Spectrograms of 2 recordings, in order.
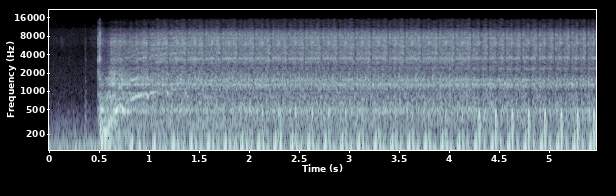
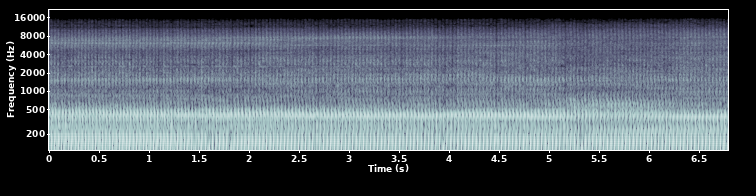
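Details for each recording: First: Free riding mower being revived, spark confirmed, plug black, sanded and gapped: steady starter cranking about three beats a second, engine catching now and then but not running, sounds close to starting before choke applied; cranking, tries to fire but won't start. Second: Free riding mower after spark plug cleaned and gapped and choked to start: loud, steady single-cylinder chug at constant speed with no misses or stumbles; running normally.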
